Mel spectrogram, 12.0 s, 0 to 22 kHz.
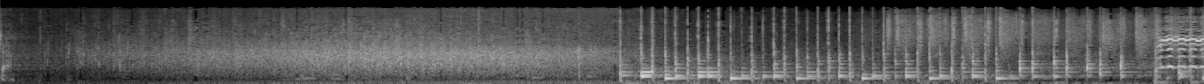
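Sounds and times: audience applause: 0.5 - 6.2.

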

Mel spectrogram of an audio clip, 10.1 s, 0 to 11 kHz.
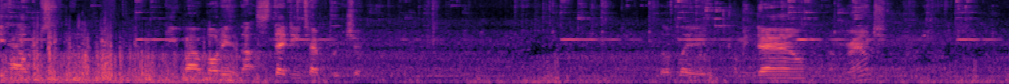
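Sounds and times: gusty wind on microphone: 0.0 - 10.0
wind chime ringing: 1.3 - 2.0, 2.6 - 4.6, 5.4 - 10.0.

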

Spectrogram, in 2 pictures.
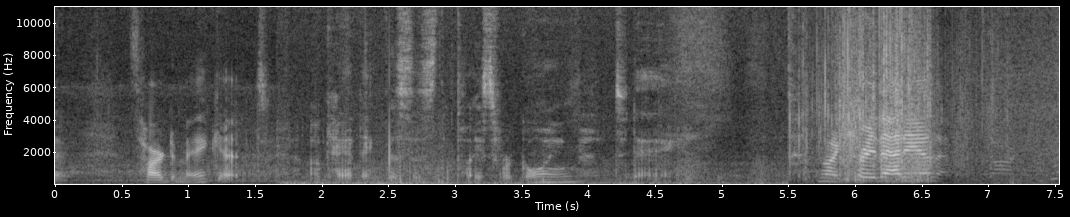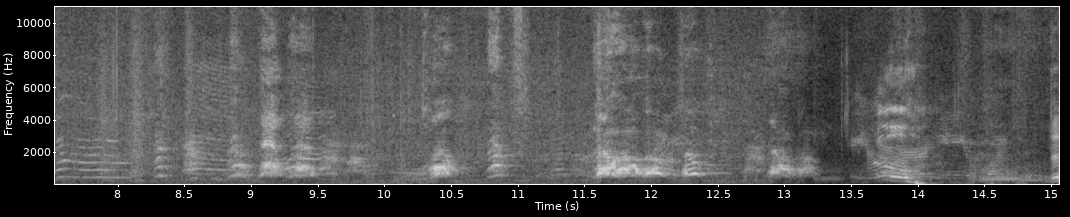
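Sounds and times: dogs barking and yipping: 8.2 - 13.3.

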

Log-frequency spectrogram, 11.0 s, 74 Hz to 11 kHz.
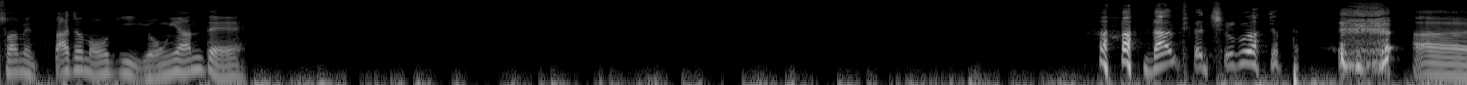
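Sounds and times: low rumbling thumps: 0.3 - 8.5
breath noise on microphone: 9.9 - 10.6.

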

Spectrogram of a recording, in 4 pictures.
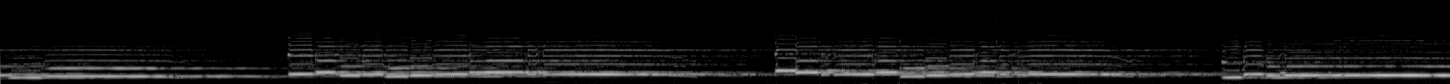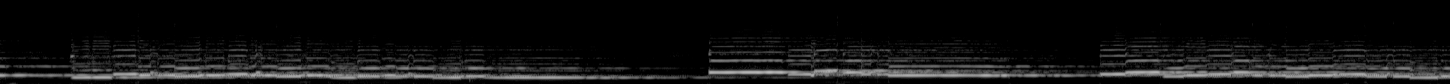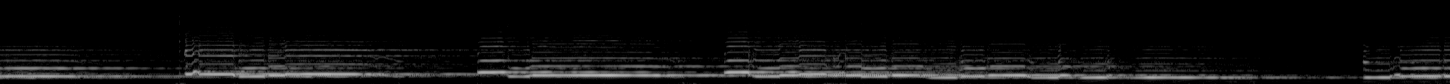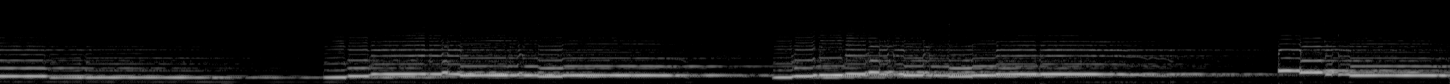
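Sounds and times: flute playing slow melody: 0.0 - 58.0.

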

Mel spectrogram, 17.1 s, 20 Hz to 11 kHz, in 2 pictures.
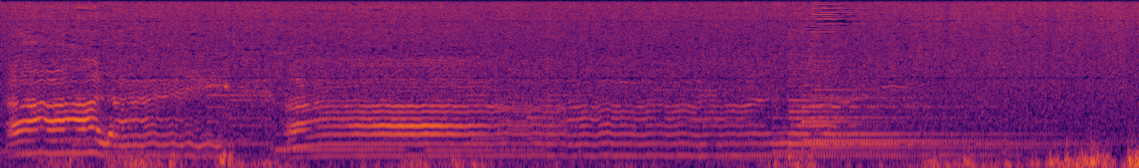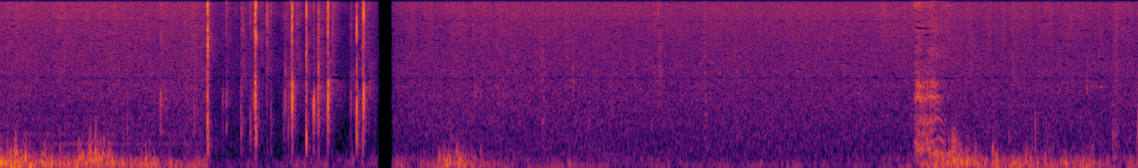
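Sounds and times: acoustic guitar notes: 0.0 - 8.6
wind buffeting microphone: 0.0 - 12.9, 15.3 - 17.0.

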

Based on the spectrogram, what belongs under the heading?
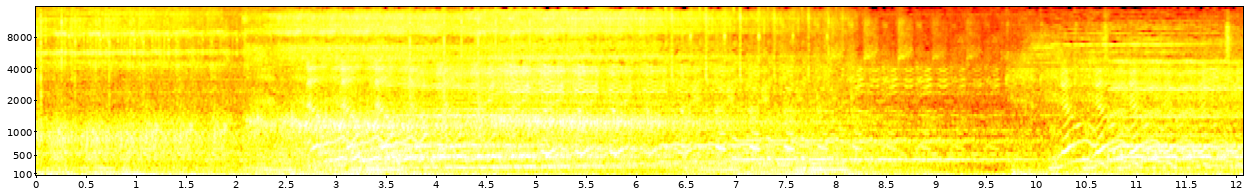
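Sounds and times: deep low rumble: 0.0 - 12.0
wavering pitched tones: 0.8 - 12.0.

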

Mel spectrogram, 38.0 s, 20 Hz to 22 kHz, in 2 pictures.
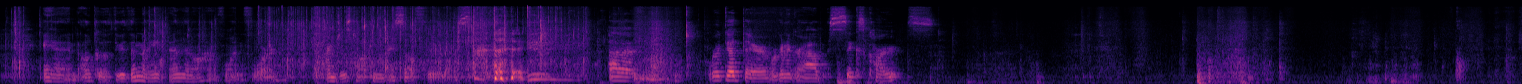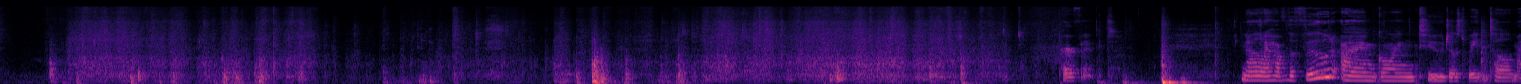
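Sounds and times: cartons rustling: 1.1 - 8.6.

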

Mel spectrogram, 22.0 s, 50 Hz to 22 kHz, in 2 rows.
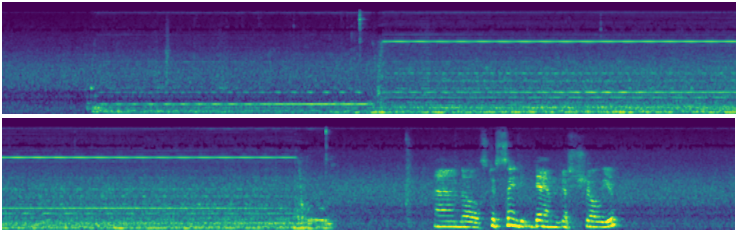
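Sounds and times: stepper motors whining: 1.3 - 16.0.

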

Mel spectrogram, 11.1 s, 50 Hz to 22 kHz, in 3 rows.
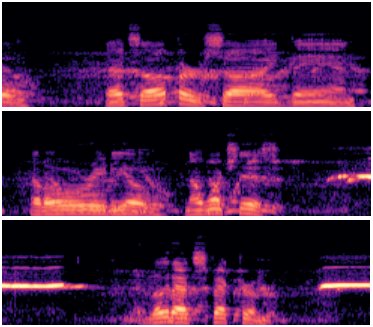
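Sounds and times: steady whistle: 6.5 - 8.4, 10.5 - 11.0.

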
